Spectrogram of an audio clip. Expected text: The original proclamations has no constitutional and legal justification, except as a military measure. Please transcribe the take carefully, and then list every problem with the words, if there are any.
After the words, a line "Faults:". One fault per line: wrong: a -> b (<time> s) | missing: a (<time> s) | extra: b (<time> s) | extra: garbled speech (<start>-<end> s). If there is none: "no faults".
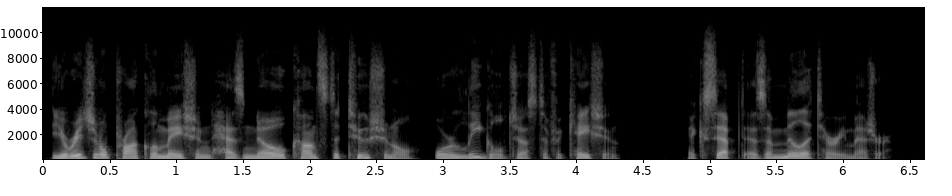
The original proclamation has no constitutional or legal justification, except as a military measure.
Faults:
wrong: proclamations -> proclamation (0.5 s)
wrong: and -> or (2.9 s)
